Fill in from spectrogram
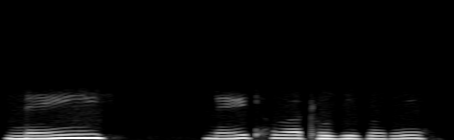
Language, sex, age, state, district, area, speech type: Odia, female, 18-30, Odisha, Kalahandi, rural, conversation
